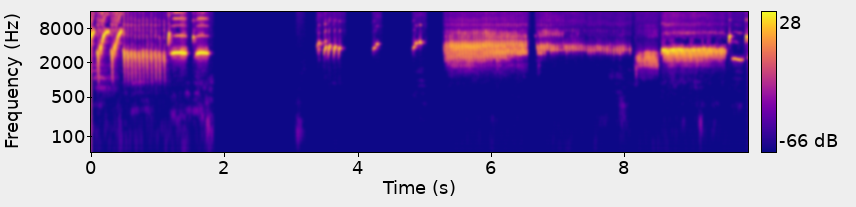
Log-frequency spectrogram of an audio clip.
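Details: Canary masteran phrase for teaching caged songbirds: a quick rattling trill and short chips, a pause, then scattered notes, a long buzzy rolling phrase, a steady whistled tone and a harsh burst. No other sounds.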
